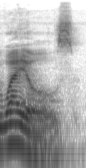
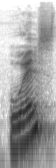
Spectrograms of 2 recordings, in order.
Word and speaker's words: whales: We use this device to track the whales. Nie. Wales, the country. The whales. Pronunciation of Wales, kit, and Wales, Wales is the same, so the computer doesn't know.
